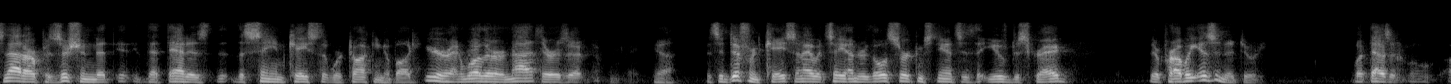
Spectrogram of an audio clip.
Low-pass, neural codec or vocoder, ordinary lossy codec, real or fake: 7.2 kHz; codec, 16 kHz, 0.7 kbps, FocalCodec; Opus, 24 kbps; fake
